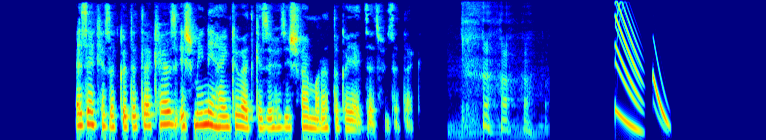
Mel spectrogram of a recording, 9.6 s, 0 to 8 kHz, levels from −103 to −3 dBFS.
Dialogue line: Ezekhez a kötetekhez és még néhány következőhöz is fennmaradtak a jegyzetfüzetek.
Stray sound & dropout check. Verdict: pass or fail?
fail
